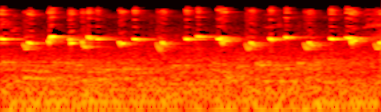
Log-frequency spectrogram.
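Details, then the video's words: Yellow-vented bulbul in full, rapid ropel song, short liquid notes rising and dipping in a steady, tight chatter with almost no pauses. "Crucukan ropel panjang gacor sped rapat"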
